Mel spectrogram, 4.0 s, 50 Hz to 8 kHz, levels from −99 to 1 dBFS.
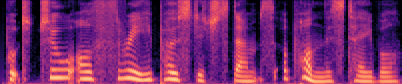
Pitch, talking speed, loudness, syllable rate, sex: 205 Hz, 135 wpm, -18 LUFS, 3.4 syllables/s, female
